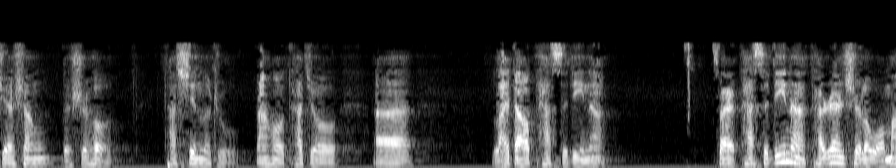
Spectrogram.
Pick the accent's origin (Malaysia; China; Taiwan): Taiwan; now in United States; 我的心是在中国，我在台湾长大，我小时候学了一点那个台语，真歹势吼，我袂晓讲。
